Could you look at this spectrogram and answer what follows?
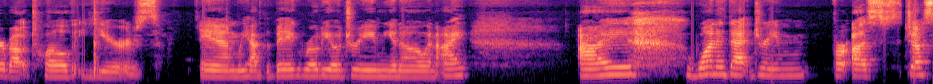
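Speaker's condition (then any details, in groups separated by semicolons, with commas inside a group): No condition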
